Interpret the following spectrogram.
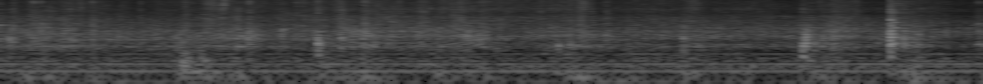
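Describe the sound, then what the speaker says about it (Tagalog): Chopsuey vegetables being sautéed in a hot pan, a continuous dense sizzle with periodic stirring scrapes and clanks, close and steady. "Gigisa na natin ito."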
